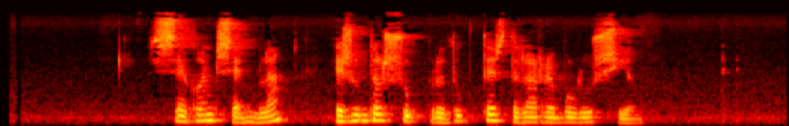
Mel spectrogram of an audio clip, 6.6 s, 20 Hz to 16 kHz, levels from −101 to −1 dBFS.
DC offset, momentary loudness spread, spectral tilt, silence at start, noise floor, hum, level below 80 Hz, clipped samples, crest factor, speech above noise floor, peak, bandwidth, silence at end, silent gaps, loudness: under 0.1%; 8 LU; -3.5 dB/octave; 1.25 s; -67 dBFS; none; -80 dBFS; under 0.1%; 20 dB; 36 dB; -14 dBFS; 11.5 kHz; 1.25 s; none; -31 LUFS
